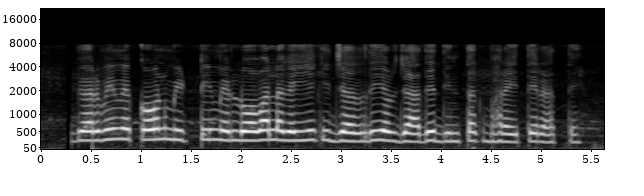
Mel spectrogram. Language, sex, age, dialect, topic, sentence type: Magahi, female, 18-24, Central/Standard, agriculture, question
